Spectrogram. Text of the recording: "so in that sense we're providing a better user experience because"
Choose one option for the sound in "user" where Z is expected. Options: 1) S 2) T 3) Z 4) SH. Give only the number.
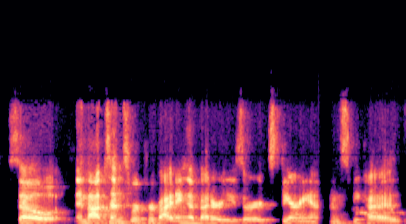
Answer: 3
